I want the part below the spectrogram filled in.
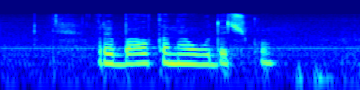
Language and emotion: Russian, neutral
